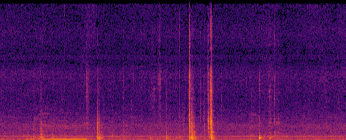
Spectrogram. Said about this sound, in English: Still have bees here that I want to brush in.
